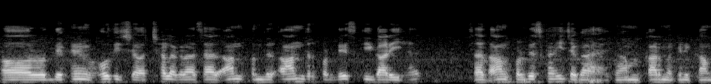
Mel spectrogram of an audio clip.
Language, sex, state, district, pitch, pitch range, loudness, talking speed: Angika, male, Bihar, Purnia, 115 Hz, 110-125 Hz, -18 LUFS, 225 wpm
